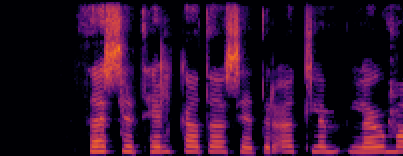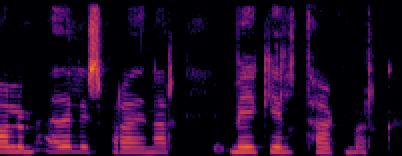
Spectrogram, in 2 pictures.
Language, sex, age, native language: Icelandic, female, 30-39, Icelandic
